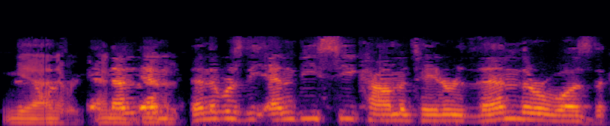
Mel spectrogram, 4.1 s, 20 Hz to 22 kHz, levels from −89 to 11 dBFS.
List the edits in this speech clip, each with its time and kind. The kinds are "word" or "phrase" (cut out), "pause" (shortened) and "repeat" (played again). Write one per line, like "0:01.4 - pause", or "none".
0:00.9 - phrase
0:01.2 - pause
0:02.4 - word

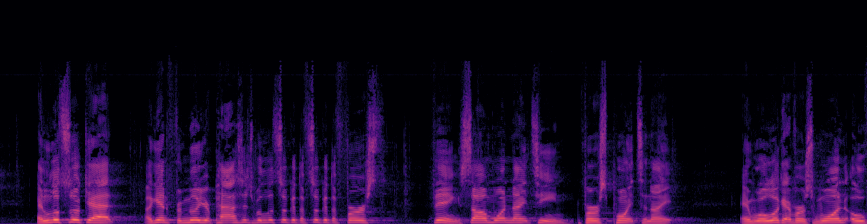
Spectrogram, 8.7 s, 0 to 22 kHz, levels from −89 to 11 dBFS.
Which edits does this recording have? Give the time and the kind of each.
0:03.1 - repeat
0:05.7 - pause

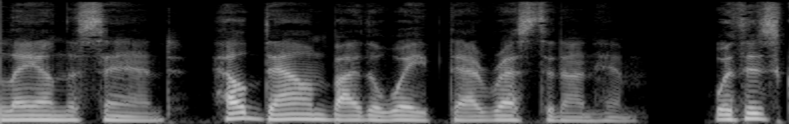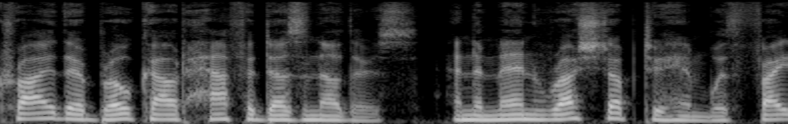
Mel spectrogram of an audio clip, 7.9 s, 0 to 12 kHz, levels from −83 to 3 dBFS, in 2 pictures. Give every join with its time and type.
0:00.9 - pause
0:03.3 - pause
0:06.1 - pause

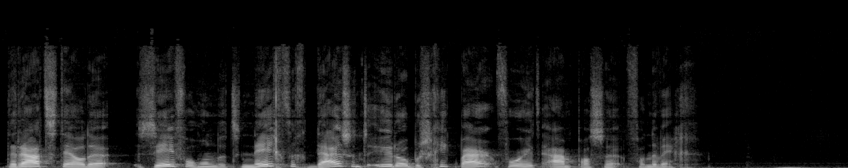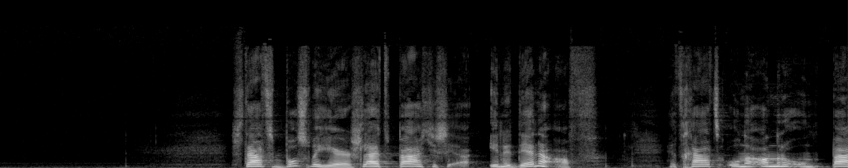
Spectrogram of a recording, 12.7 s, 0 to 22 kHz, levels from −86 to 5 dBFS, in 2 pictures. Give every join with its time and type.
none

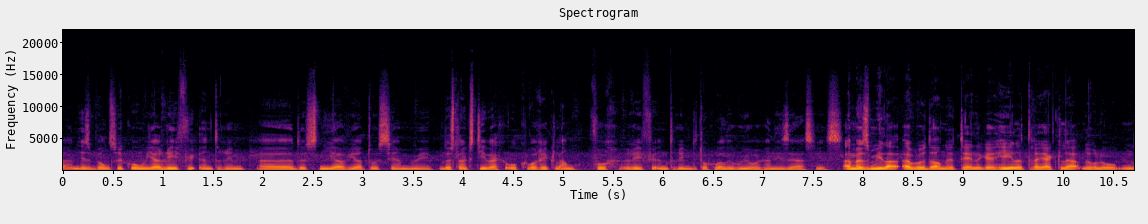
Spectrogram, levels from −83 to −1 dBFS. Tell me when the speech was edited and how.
none

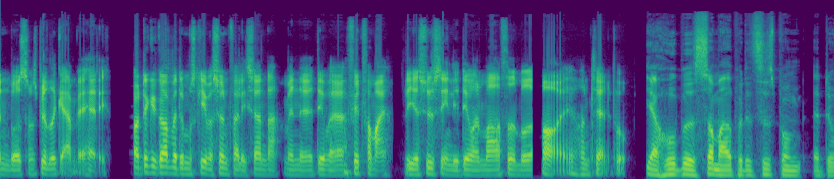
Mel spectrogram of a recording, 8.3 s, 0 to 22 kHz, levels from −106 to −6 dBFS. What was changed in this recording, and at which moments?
0:03.9 - pause
0:05.3 - word
0:06.4 - pause

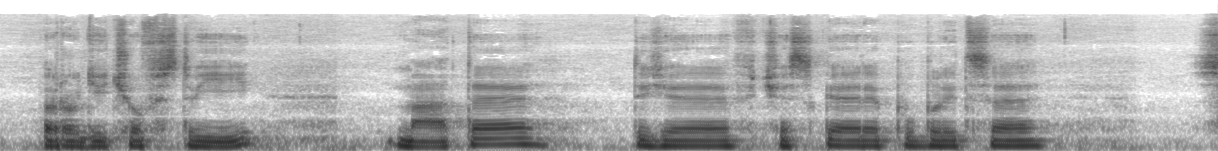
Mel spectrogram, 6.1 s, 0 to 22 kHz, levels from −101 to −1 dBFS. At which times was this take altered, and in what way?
0:03.2 - word

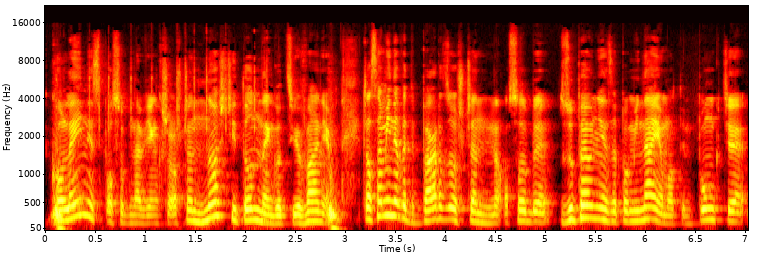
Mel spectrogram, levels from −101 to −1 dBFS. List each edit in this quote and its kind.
none

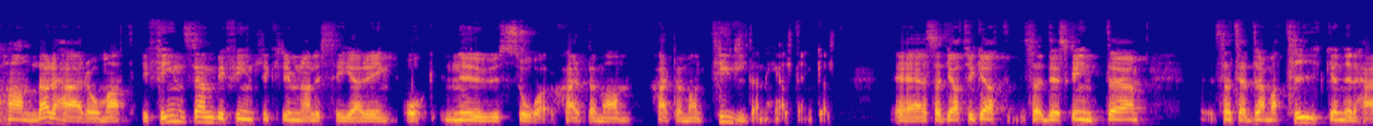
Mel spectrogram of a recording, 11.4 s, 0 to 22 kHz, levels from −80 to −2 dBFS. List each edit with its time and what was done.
0:01.1 - pause
0:03.3 - pause

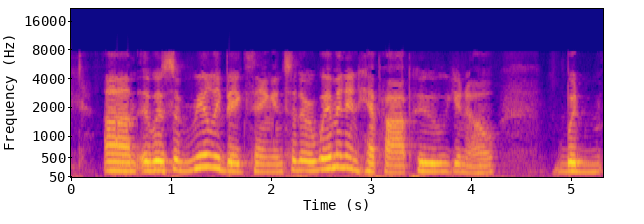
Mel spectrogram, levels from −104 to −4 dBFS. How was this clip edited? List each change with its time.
none

